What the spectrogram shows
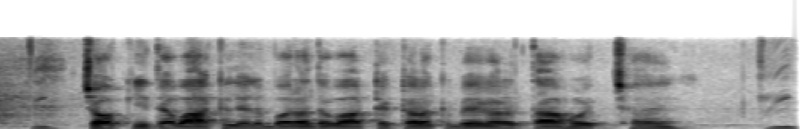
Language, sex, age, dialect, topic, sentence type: Maithili, male, 18-24, Southern/Standard, agriculture, statement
